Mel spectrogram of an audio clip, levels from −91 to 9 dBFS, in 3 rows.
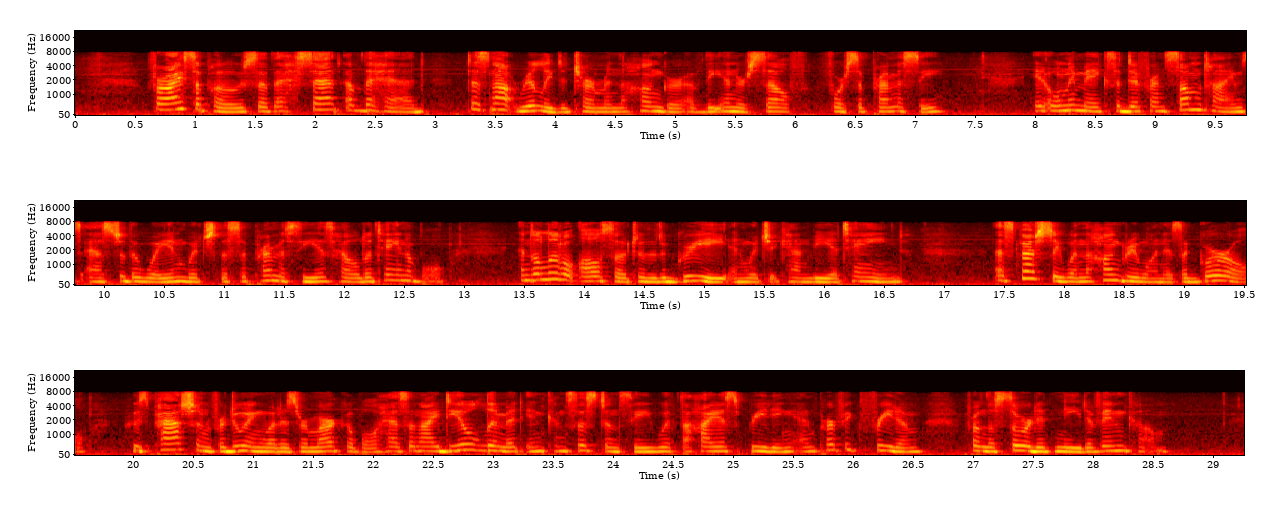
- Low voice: No, high, 195 Hz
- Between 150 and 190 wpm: Yes, average, 175 wpm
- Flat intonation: No, average, 3.3 semitones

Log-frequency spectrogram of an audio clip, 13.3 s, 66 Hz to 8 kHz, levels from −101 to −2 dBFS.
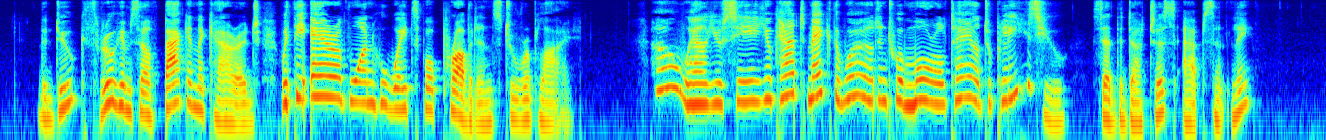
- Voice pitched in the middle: No, high, 230 Hz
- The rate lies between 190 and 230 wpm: No, average, 175 wpm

